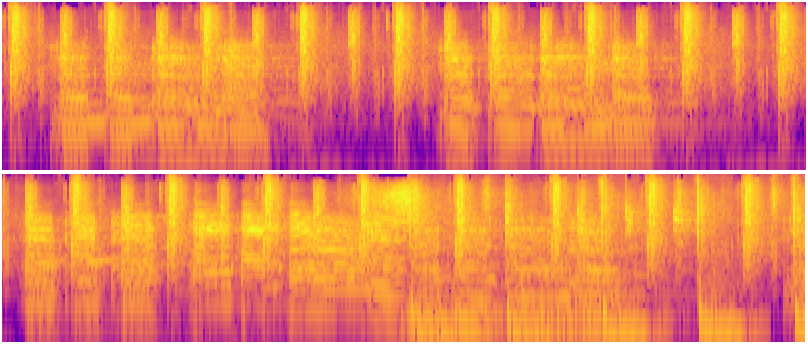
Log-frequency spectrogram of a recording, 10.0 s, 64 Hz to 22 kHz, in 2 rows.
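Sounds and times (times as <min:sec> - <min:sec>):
instrumental music with beat: 0:00.0 - 0:10.0
heavy bass and drums: 0:07.6 - 0:10.0.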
